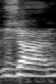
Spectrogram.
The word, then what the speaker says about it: Jan: It's pronounced Jean, but it's Jan.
